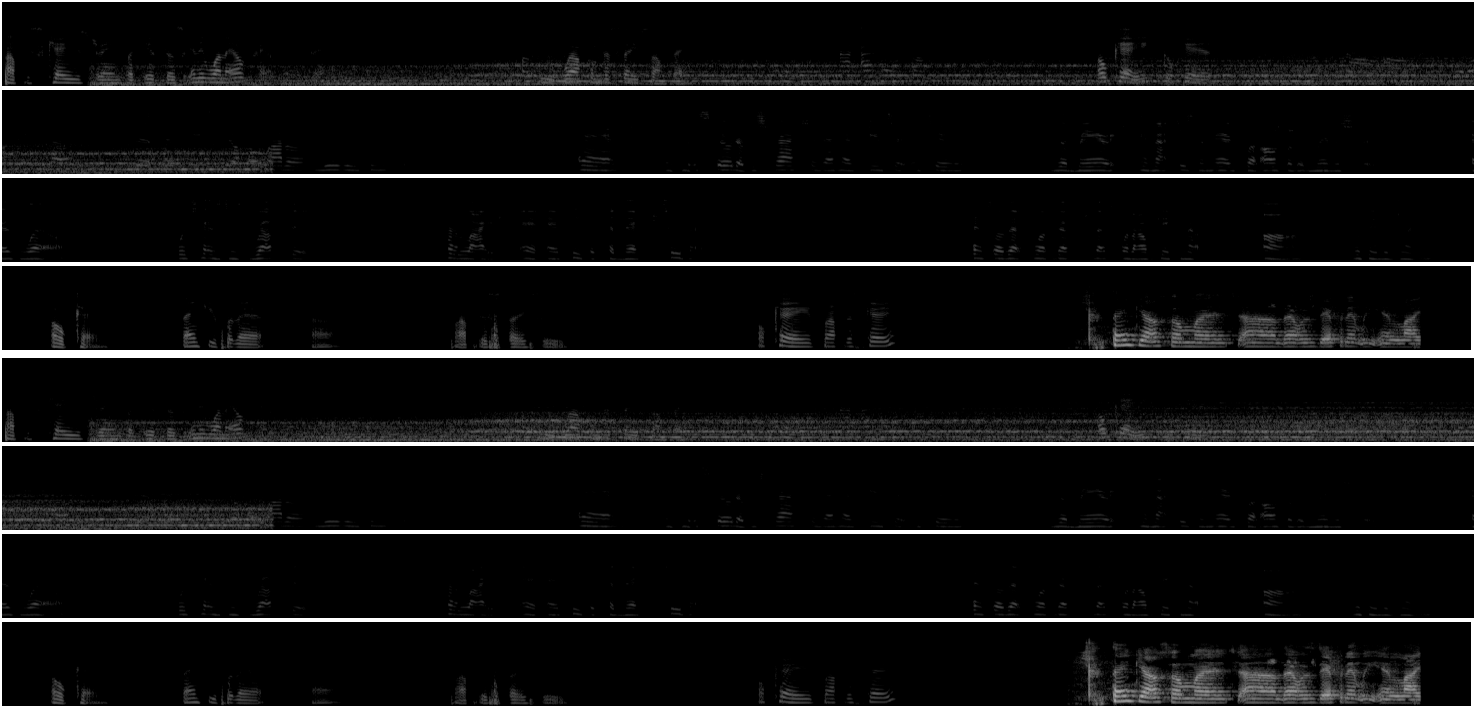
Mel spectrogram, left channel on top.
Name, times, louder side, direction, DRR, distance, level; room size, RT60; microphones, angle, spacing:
voice 1, 0.0-3.4 5.4-6.9 10.9-12.1 44.6-45.2 46.0-46.8 47.3-47.6 48.6-49.8 51.7-53.1, left 3 dB, 50° left, 1.3 m, -52 dB
sound 1, 0.9-17.4, right 4 dB, 55° right, 0.9 m, -51 dB
voice 2, 5.2-5.5 8.4-10.2 13.4-15.5 16.0-19.1 20.5-21.0 21.3-24.5 25.2-28.5 29.4-30.1 31.2-32.5 33.8-36.5 39.1-41.4 42.0-42.5 42.9-43.8, left 3 dB, 30° left, 7.4 m, -63 dB
voice 3, 54.9-58.4, right 7 dB, 70° right, 0.5 m, -35 dB
head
